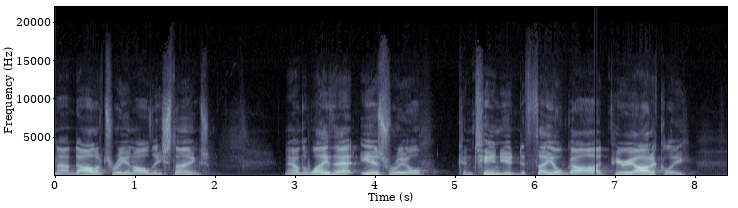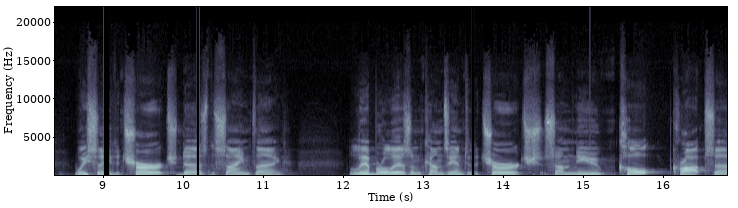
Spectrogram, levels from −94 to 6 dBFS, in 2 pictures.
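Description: Blocks of digital silence cut the audio at 6.74–6.76, 9.00–9.08, 10.16–10.20 and 13.60–13.64 s, and at 15.07 s. They last 9 to 80 ms, with abrupt edges. The waveform shows flat near-silent runs, and the spectrogram shows blank columns edged by vertical broadband lines, likely from output buffers not filled in time.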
